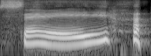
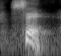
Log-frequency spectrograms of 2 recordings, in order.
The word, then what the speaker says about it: se: And se is, and notice not say, se, se. We want to shorten that pronunciation, se.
